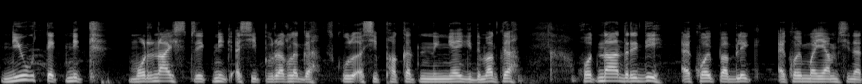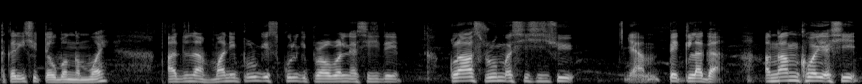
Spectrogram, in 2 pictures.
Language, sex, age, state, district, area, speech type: Manipuri, male, 30-45, Manipur, Senapati, urban, spontaneous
